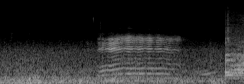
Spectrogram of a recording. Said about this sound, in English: Ooh, I heard a goat.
